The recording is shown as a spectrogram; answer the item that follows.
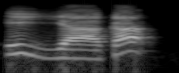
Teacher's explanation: ya-nya ini ditasdid tapi tasdidnya enggak usah lama-lama ya cukup kalau mau diharakatkan ya walaupun harakat kan buat panjang ya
